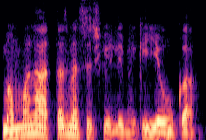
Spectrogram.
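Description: A man's voice: medium pitch, animated, fast, a little mellow, natural voice. A man reading the lines of a sulky, teasing young woman in a storybook tale, in a pleading, complaining way.

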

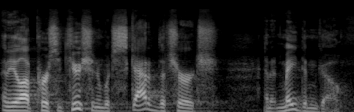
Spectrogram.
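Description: A man preaching a sermon in a church, moving between quiet, close talk and loud, emphatic bursts, with frequent restarts and repeated words. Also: mid-range voice, animated, fairly quick. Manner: swings from loud emphatic shouts to quiet near-whispers. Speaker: pastor. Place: church sanctuary.

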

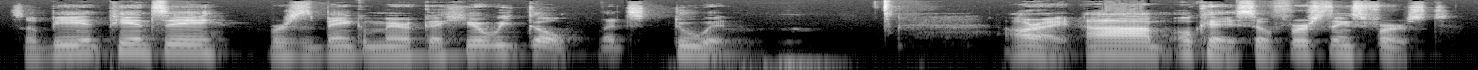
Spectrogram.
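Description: Young male host, bright tone, loose rambling delivery full of fillers, casual market talk. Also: fairly high pitch, normal speed. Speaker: stock market video host. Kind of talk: casual stock analysis talk.

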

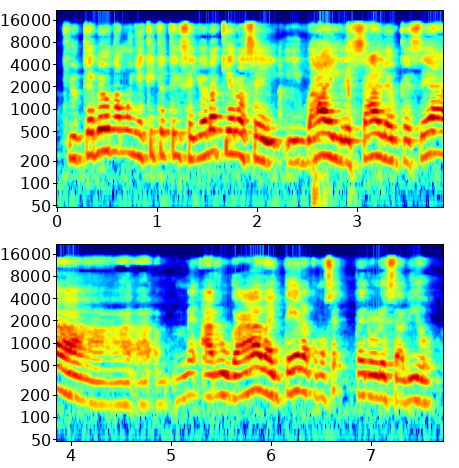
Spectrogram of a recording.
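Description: A woman's voice: medium pitch, moderate pace, hardly any pauses, darkish tone. A middle-aged woman hosting a crafting video, chatting casually and rambling with many fillers as she greets viewers by name. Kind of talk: casual crafting livestream chat.

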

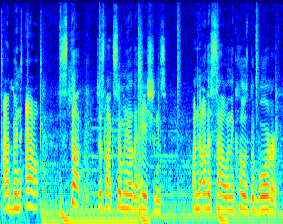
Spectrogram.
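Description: A man's voice: sits high, fast talker, soft background music. A man in his thirties hosting a vlog to camera through a face mask, emphatic and repeating phrases for effect. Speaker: video series host. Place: outdoors on a tree-lined roadside.

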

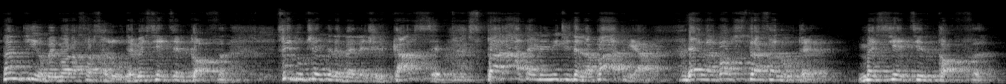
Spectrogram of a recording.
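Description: An actor on stage playing a bitter, humiliated man who swings between low muttering and shrill outbursts. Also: lively intonation, a little fast, darkish tone, lightly acted. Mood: defiant. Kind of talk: theatrical monologue. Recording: echoey hall, distant mic.

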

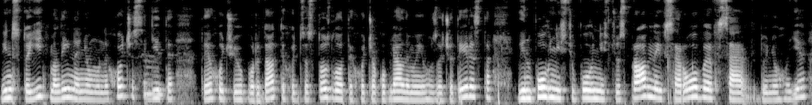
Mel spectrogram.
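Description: A woman's voice: mid-range voice, brisk, a little mellow, a little hiss or hum. A young woman vlogging casually as a mother, chatting to the camera and cooing to her baby. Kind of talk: casual daily vlog.

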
